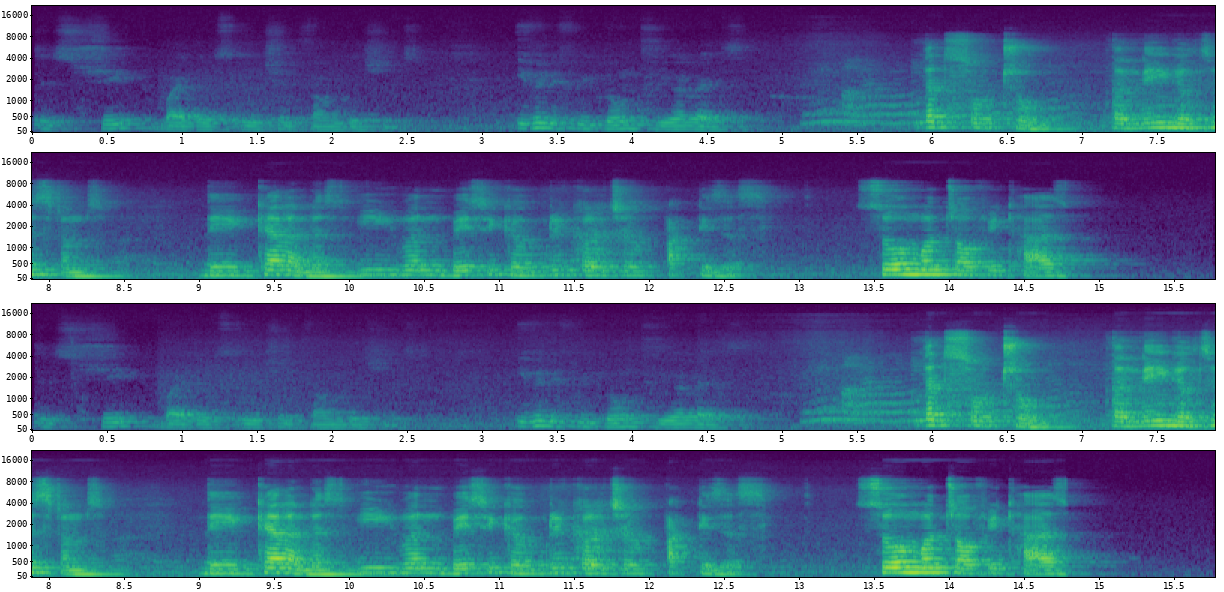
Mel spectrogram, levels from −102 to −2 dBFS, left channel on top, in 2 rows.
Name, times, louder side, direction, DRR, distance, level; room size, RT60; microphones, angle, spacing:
voice 1, 0.0-2.4 3.2-4.7, equal, 25° left, 1.3 m, -44 dB
sound 1, 0.8-13.7, right 1 dB, 70° right, 1.7 m, -54 dB
voice 2, 5.1-12.8 13.4-14.8, right 3 dB, 35° right, 0.5 m, -28 dB
17.0 x 10.5 x 3.9 m
head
